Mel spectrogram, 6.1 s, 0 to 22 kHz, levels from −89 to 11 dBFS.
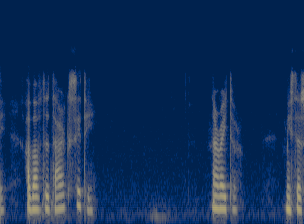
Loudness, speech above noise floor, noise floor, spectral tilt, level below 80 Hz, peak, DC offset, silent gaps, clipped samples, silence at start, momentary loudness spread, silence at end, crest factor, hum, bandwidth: -27 LUFS; 48 dB; -73 dBFS; -6 dB/octave; -70 dBFS; -4 dBFS; under 0.1%; none; under 0.1%; 0 s; 16 LU; 0 s; 26 dB; none; 7 kHz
